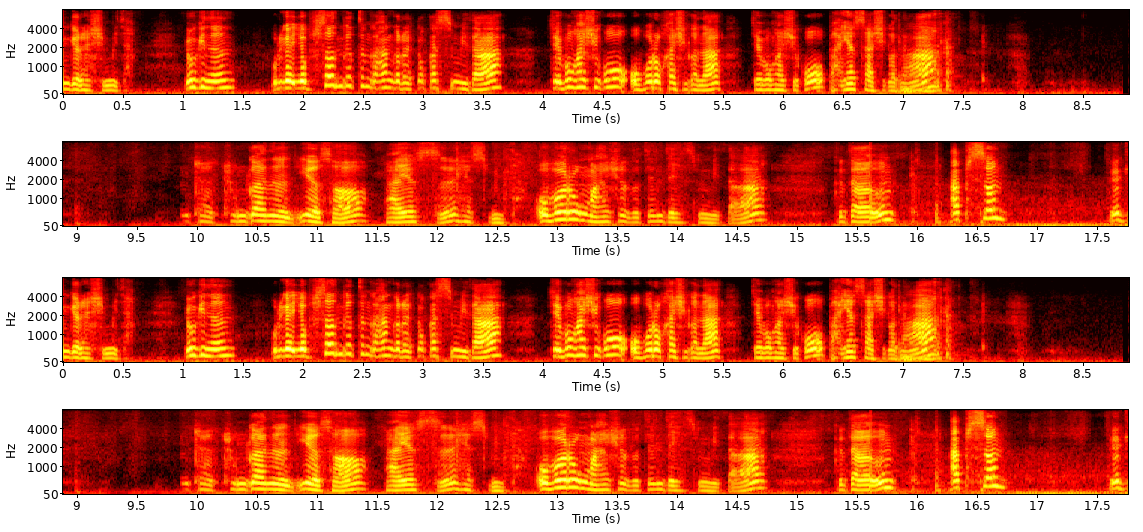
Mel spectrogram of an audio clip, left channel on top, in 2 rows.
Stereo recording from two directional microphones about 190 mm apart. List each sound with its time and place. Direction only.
0.0 s speech: 5° right (ahead or behind)
9.9 s speech: 5° right (ahead or behind)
